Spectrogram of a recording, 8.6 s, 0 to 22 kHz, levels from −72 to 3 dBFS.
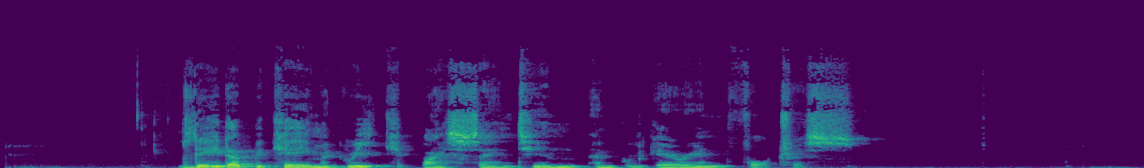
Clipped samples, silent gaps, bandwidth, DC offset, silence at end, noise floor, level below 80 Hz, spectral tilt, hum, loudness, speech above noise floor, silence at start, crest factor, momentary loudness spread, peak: under 0.1%; none; 14.5 kHz; under 0.1%; 2.15 s; -58 dBFS; -44 dBFS; -5.5 dB/octave; none; -18 LUFS; 41 dB; 1.35 s; 18 dB; 12 LU; 0 dBFS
